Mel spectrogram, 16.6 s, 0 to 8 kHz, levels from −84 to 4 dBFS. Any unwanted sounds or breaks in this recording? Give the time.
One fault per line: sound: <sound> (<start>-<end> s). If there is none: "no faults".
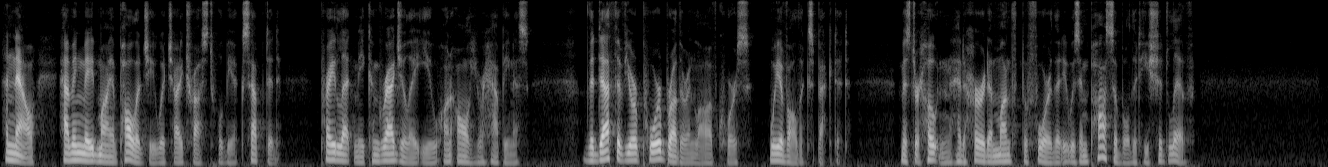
no faults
